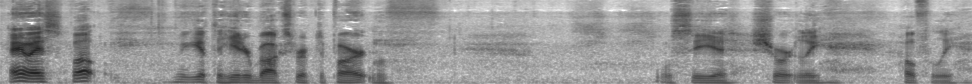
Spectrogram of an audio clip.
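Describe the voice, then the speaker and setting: A homesteader with a deep voice casually shows off his old truck, outdoors and inside the cab, filming on a handheld phone. At a moderate pace with long pauses, he's relaxed and offhand, thinking aloud with dry jokes; there's a little hiss or hum.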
